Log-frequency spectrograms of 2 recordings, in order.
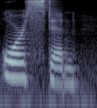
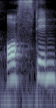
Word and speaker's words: Austin: nobody pronounce Austin, Texas as Orston.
